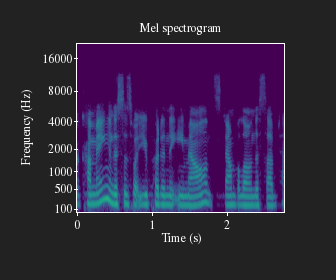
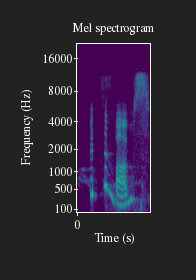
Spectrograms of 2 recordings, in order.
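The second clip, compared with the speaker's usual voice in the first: bad, fake put-on British accent, pitched up; 7 semitones higher than usual. An american showing a british phrase in a bad put-on british accent. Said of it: "That's my British accent, you guys. An American doing a British accent".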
